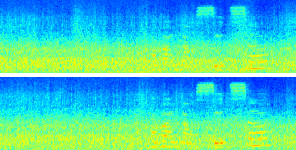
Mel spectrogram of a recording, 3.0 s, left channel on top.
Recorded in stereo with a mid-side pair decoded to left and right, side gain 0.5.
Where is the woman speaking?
30° right, 3 m; by 2.8 s 40° right, 4 m.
